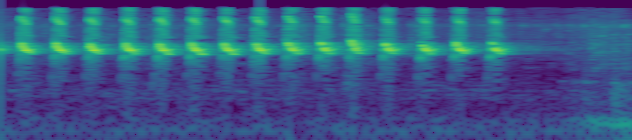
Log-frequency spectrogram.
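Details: Kapas tembak bird, recorded to train other songbirds, repeats clear, high, sharp chirps in an even run of about thirteen notes before falling silent; faint low background hum.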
